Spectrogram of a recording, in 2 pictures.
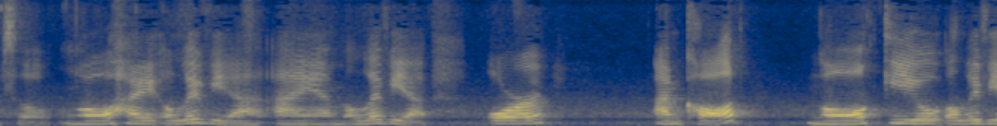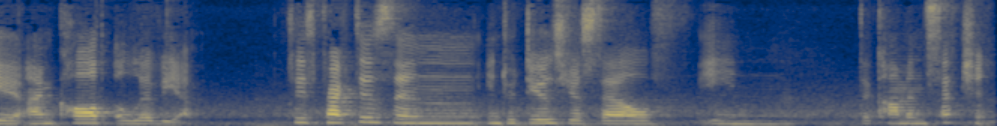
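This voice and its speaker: A woman teaching a language lesson, saying each phrase slowly and clearly, then translating it patiently. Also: mid-range voice, a bit bright, a little hiss or hum. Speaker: Cantonese teacher.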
